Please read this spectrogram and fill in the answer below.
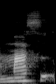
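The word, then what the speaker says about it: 増す: Nhưng mà chữ này sẽ được đọc là ma sự mọi người nhá.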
